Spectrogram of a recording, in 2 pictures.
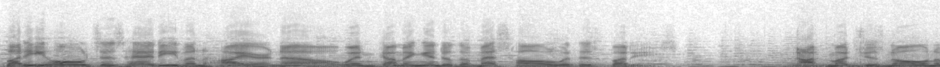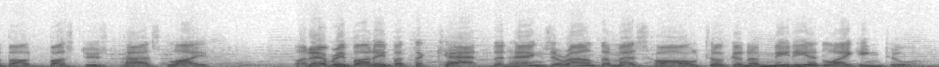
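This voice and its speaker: An American man narrates a 1950s-60s military newsreel from a script, his jaunty, polished announcer's voice riding over music on an old film soundtrack. His pitch is medium and sing-song, the pace moderate, and the sound lo-fi.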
